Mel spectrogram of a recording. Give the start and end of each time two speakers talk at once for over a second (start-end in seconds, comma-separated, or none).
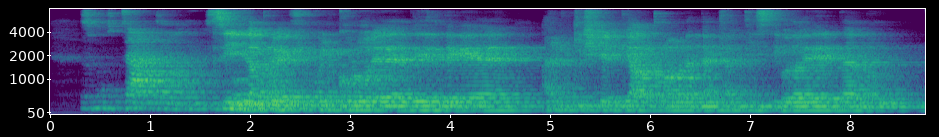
1.6-3.1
